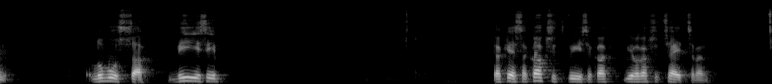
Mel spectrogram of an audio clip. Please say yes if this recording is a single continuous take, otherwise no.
yes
